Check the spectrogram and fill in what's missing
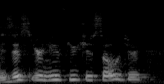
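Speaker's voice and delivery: acted teasing, taunting tone, pitched very high. Retelling a recruiter asking another recruiter, imitating a recruiter teasing. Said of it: "teasing me in front of everybody".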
